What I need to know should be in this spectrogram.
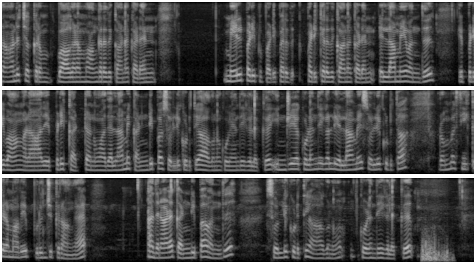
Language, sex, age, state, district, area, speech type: Tamil, female, 18-30, Tamil Nadu, Tiruppur, rural, spontaneous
